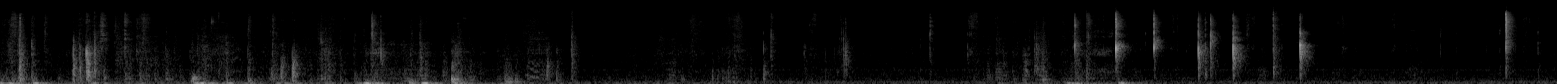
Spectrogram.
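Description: Sharp, dry pops and clicks from cracking joints, separated by rustling and handling noise in a small room.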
